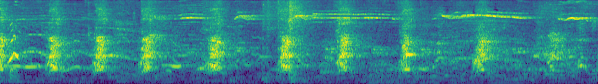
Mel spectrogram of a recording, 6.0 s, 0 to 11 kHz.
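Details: Labrador puppies, a 30-day-old litter offered at a rural dog market. Bright, high yips repeat steadily about every half second, with a faint steady whine and murmuring behind them.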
